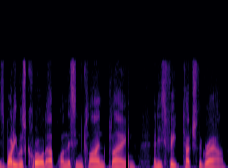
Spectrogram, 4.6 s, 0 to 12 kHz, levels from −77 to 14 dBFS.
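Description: At 0.67 to 0.71 s the speech drops into a hard-edged hole, with 30 ms of sound gone. At 2.52 to 2.60 s a longer, broken gap follows, with 60 ms missing across 80 ms and the longest run 50 ms. After each hole the speech comes back slightly distorted, then settles. This is packet loss on an ADPCM call, a few packets the first time and about seven the second. The lost audio was replaced by silence, leaving the receiver's adaptive predictor and step size out of step with the sender's until they converged again. The G.722 wideband coding around it sounds like 64 kbit/s operation.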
